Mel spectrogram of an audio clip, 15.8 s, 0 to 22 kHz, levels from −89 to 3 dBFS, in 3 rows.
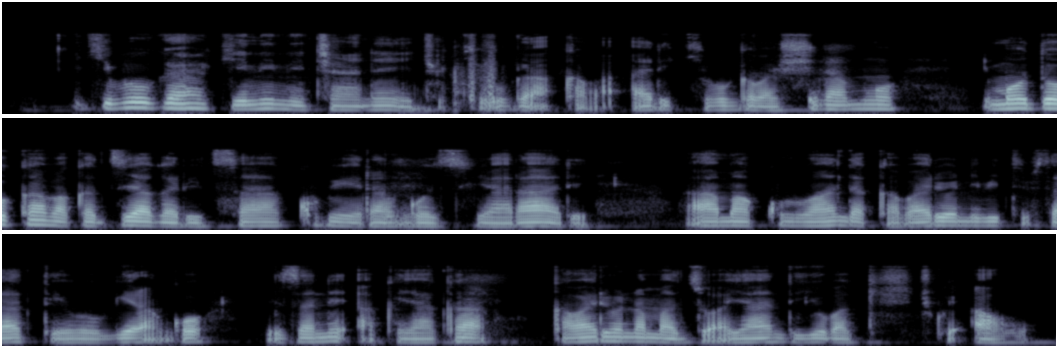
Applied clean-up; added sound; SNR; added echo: neural mask model Resemble Enhance denoiser.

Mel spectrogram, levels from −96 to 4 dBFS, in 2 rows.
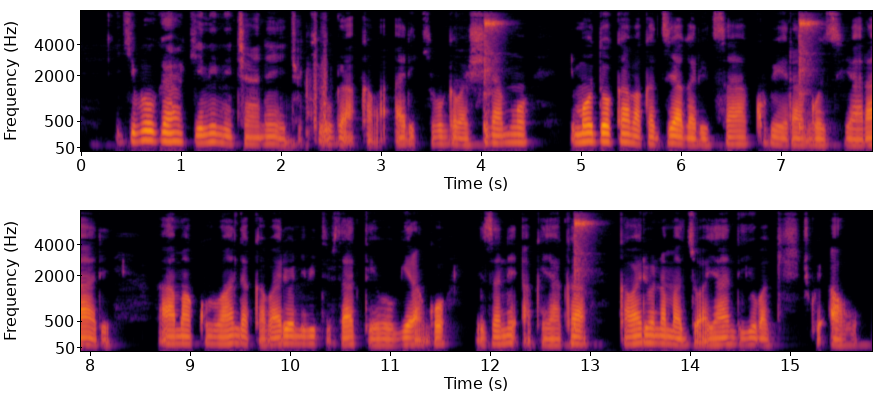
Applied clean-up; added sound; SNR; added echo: classical method log-MMSE.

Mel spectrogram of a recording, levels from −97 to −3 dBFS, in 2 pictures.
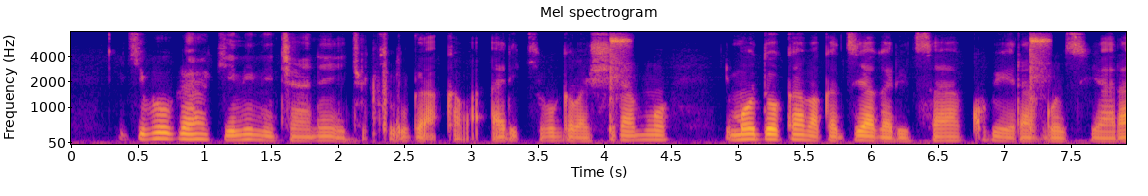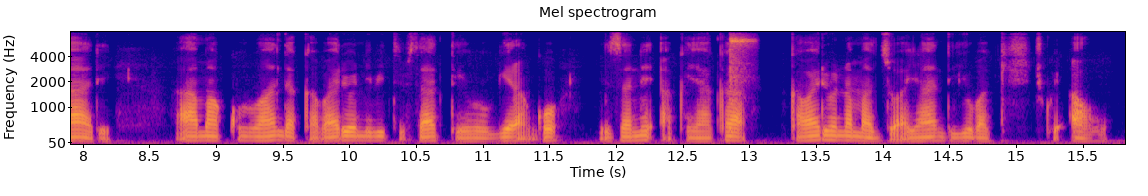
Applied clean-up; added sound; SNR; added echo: neural diffusion model UNIVERSE++.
